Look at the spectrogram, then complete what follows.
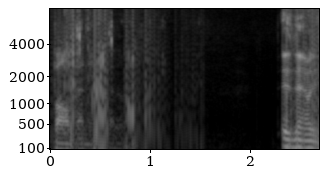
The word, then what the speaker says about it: Balvenie: It is pronounced Balvenie. Isn't that what he said? No, everyone is using I like me. Belveni.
